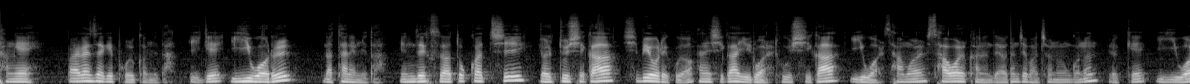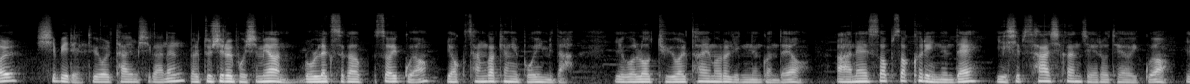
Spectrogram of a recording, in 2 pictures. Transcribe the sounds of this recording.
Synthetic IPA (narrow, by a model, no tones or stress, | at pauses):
t͡ɕʰaŋe̞ | p͈aɭɡansʰeɡipoiɭk͈ʌmɲidaiɡe̞iwʌɾɯɭ | natʰane̞mɲidainde̞k̚s͈ɯɡat͈ok͈at͡ɕʰijʌɭt͈uɕʰiɡaɕʰibiwʌɾiɡujohanɕʰiɡaiɾwʌɭtuɕʰiɡaiwʌɭsʰamwʌɭsʰawʌɭkanɯnde̞jojʌnd͡ʑemat͡ɕʰʌnounɡʌnɯniɾʌkʰe̞iwʌɭɕʰibiɾiɭtuwʌɭtʰaimɕ͈ʰiɡanɯnjʌɭt͈uɕʰiɾɯɭpoɕʰimjʌnɾoɭːe̞ks͈ɯɡas͈ʌit̚k͈ojojʌk̚s͈ʰaŋɡwakʰjʌŋipoimɲida | iɡʌɭːotiwʌɭtʰaimʌɾɯɾiŋnɯnɡʌnde̞jo | ane̞s͈ʌp̚s͈ʌkʰɯɾiinːɯnde̞iɕʰip̚s͈ʰaɕʰiɡand͡ʑe̞ɾodwe̞jʌit̚k͈ojo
